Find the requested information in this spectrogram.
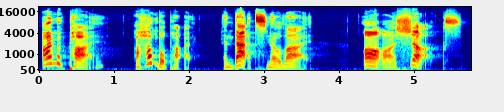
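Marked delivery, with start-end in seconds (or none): none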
